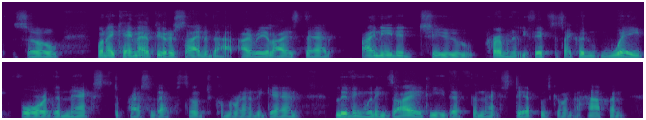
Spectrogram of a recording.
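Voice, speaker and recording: With an Irish accent, a man speaks at a very deep, low pitch and a moderate pace, his intonation fairly even, the sound dry and close with no echo against a quiet background. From Ireland. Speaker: mental health coach. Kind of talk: interview.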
